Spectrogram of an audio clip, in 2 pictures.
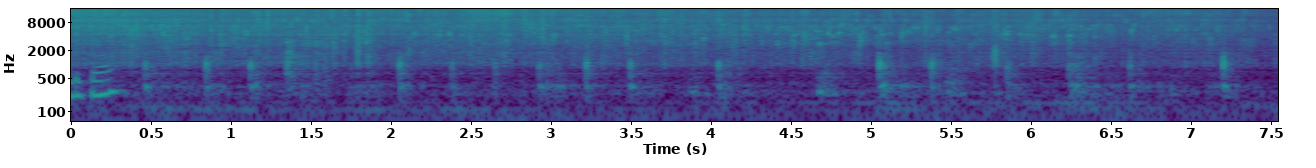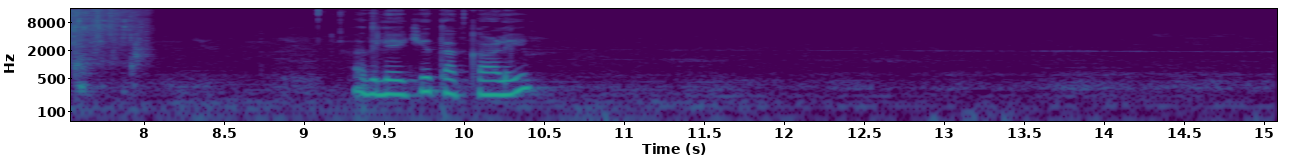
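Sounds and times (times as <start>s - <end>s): chillies sizzling in hot oil: 0.0s - 8.1s
spatula clicking against pan: 0.3s - 8.0s.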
